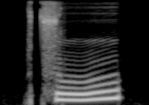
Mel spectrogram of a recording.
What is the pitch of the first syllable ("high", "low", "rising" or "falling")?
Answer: rising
